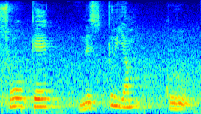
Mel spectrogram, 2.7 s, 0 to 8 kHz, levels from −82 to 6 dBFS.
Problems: none marked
